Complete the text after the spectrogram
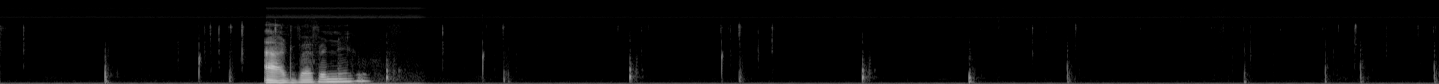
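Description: A pickaxe chips at stone blocks with short, crunching knocks.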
